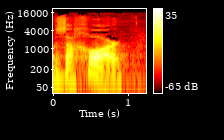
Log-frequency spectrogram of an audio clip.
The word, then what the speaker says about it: Zachor: Zachor. Zachor, you can spell that Z-A-C-H-O-R, is the rehearsal, the recitation, the remembrance of the sacred moment, which translates the prayer, the one praying, into the moment itself.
